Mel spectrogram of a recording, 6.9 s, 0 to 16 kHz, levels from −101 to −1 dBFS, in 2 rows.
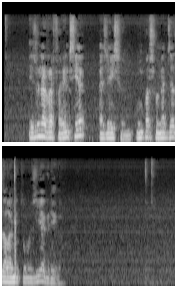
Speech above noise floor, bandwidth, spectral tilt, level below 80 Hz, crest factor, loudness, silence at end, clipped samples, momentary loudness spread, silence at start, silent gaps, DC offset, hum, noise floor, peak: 37 dB; 11.5 kHz; -5 dB/octave; -54 dBFS; 22 dB; -23 LUFS; 0.45 s; under 0.1%; 13 LU; 0.05 s; none; under 0.1%; none; -59 dBFS; -2 dBFS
